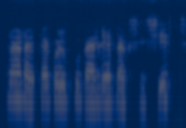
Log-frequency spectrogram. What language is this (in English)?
Kalenjin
